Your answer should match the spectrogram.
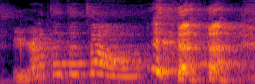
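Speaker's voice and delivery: loud laughing gunshot noise; mock gunfire sound. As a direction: shout gratata while laughing.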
